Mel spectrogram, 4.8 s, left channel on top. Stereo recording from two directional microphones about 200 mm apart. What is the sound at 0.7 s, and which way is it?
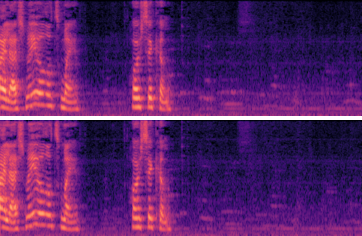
Speech, 50° right (ahead or behind).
